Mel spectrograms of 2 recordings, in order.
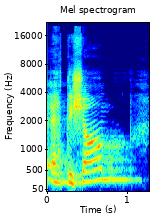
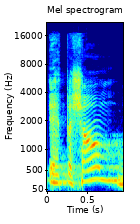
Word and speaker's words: احتشام: کے ساتھ۔ نام ہے احتشام۔ اس کا معنی ہے وزاداری۔ اس کو بھی عموماً احتشام بولا جاتا ہے، تا پر زبر کے ساتھ، حالانکہ درست تلفظ احتشام ہے، تا کے نیچے زیر کے ساتھ۔ نام ہے مبارک۔ اس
